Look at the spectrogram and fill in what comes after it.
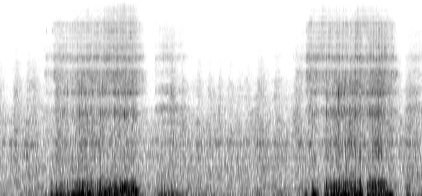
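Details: Two long, low rattling snores with quieter breathing between them, against steady room noise; ordinary snoring during sleep.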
